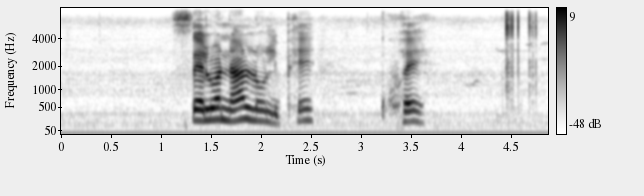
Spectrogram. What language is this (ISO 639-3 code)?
xho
